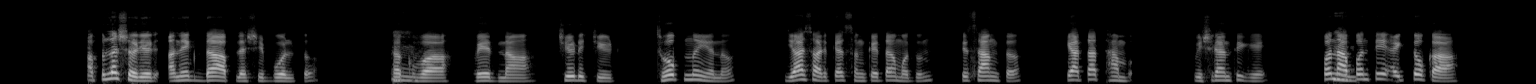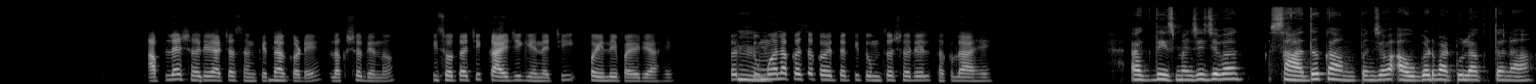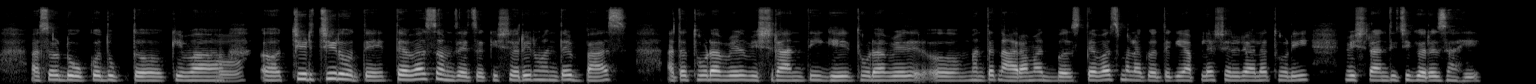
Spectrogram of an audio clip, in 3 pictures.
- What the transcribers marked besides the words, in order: other background noise
- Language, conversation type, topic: Marathi, podcast, तुमचे शरीर आता थांबायला सांगत आहे असे वाटल्यावर तुम्ही काय करता?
